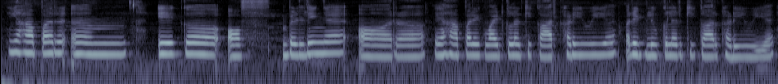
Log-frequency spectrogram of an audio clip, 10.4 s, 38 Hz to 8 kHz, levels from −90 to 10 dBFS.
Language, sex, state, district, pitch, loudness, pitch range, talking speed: Hindi, female, Bihar, Gaya, 245 Hz, -34 LUFS, 230-260 Hz, 160 wpm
